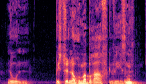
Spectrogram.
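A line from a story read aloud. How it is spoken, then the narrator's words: Stern question. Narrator (German): fragte er und schaute mich streng an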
